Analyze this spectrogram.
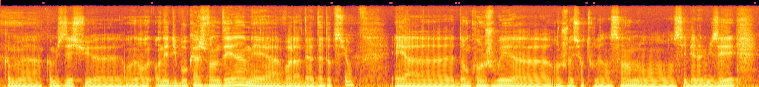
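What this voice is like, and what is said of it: Slight Toulouse southern French accent. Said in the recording (French): “on jouait précédemment sur Toulouse ensemble, donc ça s'entend à mon accent. ... Un petit peu, mais c'est adorable.”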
